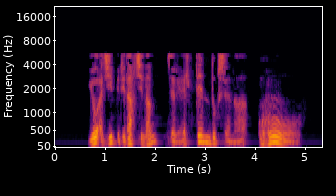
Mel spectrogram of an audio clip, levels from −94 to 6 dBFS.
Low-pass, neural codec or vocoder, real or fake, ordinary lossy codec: 5.4 kHz; none; real; MP3, 24 kbps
